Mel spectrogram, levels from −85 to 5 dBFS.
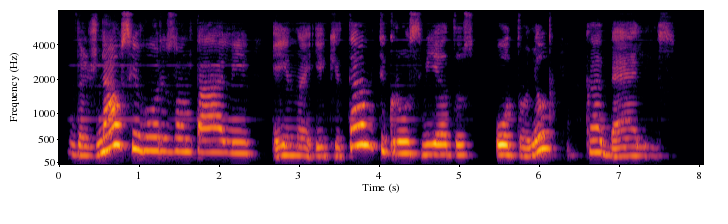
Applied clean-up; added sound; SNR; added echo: neural mask model DeepFilterNet 3.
